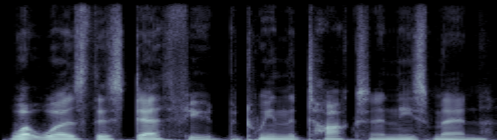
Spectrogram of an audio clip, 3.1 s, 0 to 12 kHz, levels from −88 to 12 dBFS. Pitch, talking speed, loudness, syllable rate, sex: 100 Hz, 210 wpm, -21 LUFS, 4.7 syllables/s, male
